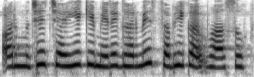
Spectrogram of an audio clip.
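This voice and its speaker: A woman's voice: very high voice, fairly even intonation, brisk. A woman voicing a kindly elderly mother-in-law in a cartoon comedy, affectionate but firm and given to moralizing. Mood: sad, earnest. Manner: affectionate, scolding, sermonizing.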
